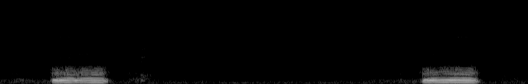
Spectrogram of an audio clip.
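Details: Pitbull dog asleep, snoring like a human: two loud, buzzy, low-pitched snores about four seconds apart, with quiet between them; heavy snoring.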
